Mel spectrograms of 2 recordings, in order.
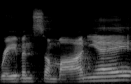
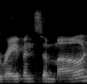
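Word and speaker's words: Raven-Symoné: and the cosby show was on and rupaul pronounced her name as raven sommanye as opposed to raven simone and i've been wondering this whole time is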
